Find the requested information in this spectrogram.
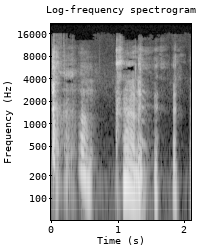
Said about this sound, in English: Man, you could tell I'm getting over a cold, but anytime I laugh, I start coughing.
